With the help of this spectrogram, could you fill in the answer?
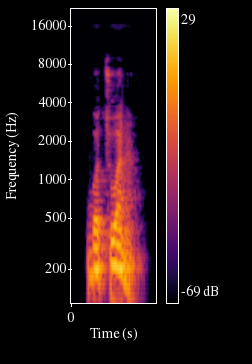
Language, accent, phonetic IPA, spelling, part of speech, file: Catalan, Valencia, [botsˈwa.na], Botswana, proper noun, LL-Q7026 (cat)-Botswana.wav
- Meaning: Botswana (a country in Southern Africa)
